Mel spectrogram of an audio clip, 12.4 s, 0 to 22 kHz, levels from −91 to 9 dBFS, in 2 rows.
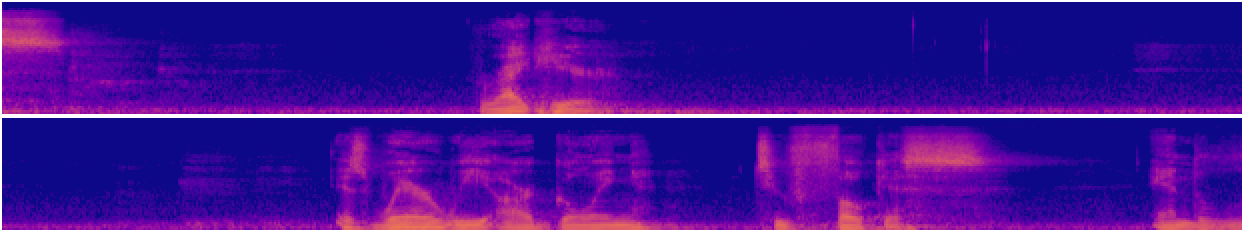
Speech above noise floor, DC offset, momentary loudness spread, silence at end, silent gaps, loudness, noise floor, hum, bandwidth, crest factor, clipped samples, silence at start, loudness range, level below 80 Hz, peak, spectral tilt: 29 dB; under 0.1%; 24 LU; 0 s; none; -33 LUFS; -61 dBFS; none; 16.5 kHz; 22 dB; under 0.1%; 0 s; 7 LU; -60 dBFS; -16 dBFS; -4.5 dB/octave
